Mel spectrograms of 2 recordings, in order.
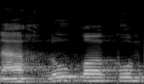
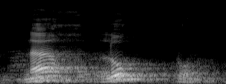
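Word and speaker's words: نخلقكم: Bacanya jangan nakhluqakum tapi nakhluqkum.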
